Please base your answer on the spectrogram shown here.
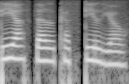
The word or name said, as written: Diaz del Castillo, Bernal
